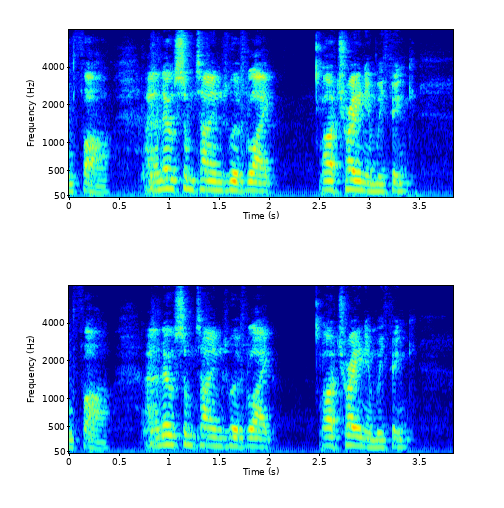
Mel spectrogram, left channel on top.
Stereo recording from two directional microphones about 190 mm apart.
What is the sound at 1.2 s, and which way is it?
Speech, 20° right (ahead or behind).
